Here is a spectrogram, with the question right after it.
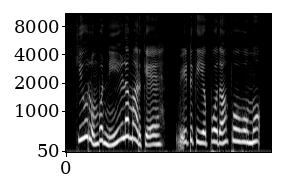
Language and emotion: Tamil, sad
